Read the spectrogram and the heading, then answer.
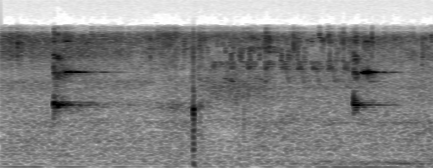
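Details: Wild male bare-throated bellbird singing its ritual song to attract females for breeding, a potent anvil-like hammering sound: two loud clanging metallic notes three seconds apart, with a sharp click between them and a low steady hum.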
